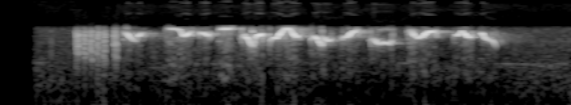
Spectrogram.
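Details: Diademed tanager song variation opening with a quick dry rattle, then a fluent chain of about a dozen looping, up-and-down whistled notes lasting nearly three seconds.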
